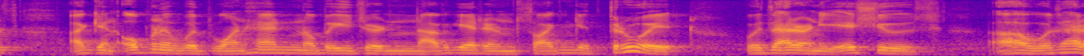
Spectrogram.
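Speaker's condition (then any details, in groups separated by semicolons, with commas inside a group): Friedreich's ataxia; electric wheelchair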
